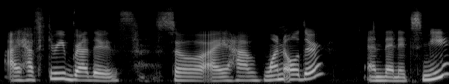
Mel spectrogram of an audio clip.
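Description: A woman in her thirties from Canada, telling her life story as an interview guest in an earnest, gentle way with many soft fillers. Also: mid-range voice, measured pace, no room sound. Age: 30s.

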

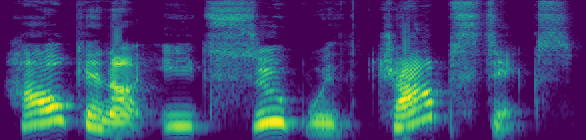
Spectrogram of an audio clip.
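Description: A woman's voice: high-pitched, very animated, slow, bright, forceful tone, pitched above the performer's own voice, exaggerated voice. A woman voicing an anxious, lovestruck young American sailor in a storybook, speaking earnestly and with emphasis. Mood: pleading.

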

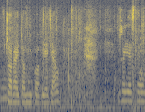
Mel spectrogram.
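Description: A woman's voice: medium pitch, steady tone, unhurried, music in the background, lightly acted. An actress playing a chatty, pleased local woman in a naturalistic film drama. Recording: noisy old film soundtrack with clicks.

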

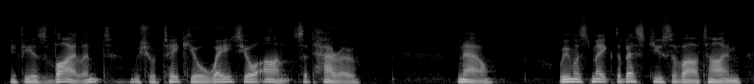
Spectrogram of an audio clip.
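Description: A man voicing a shrewd, commanding English gentleman detective, brisk, courteous and authoritative, in a storybook reading. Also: lowish voice, dry recording, dull audio, lightly acted.

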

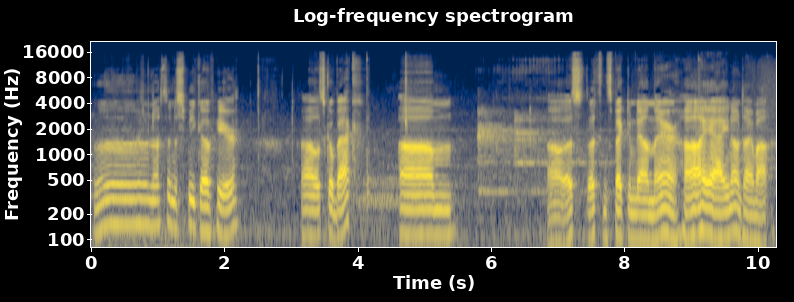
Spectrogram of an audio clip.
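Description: A man's voice: on the low side, fairly even intonation, measured pace, pauses often, a little hiss or hum. A young man giving casual, jokey commentary on a game, slangy and thinking aloud. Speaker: gamer, walkthrough host. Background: faint game music.

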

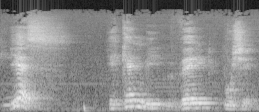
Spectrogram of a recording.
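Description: An actor playing a defensive middle-aged accused man testifying in a TV courtroom drama, halting and deliberate, with a Kenyan accent. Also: on the high side, big pitch swings, darkish tone. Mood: defensive, earnest. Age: 50s. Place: indoor courtroom set. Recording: echoey room, distant mic, faint noise.

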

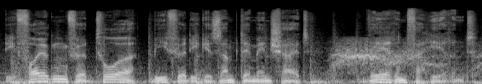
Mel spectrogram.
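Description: A man's voice: sits low, big pitch swings, a little slow. A man delivering scripted documentary narration in a dramatic storytelling manner. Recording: prominent music under the narration. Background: loud background music.

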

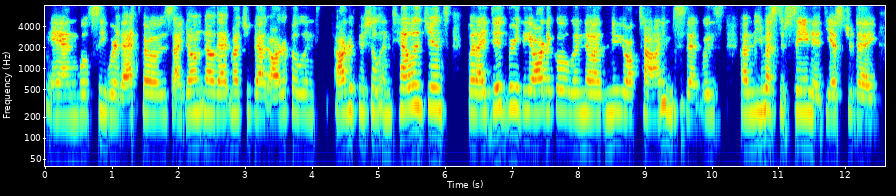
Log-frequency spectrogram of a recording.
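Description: A woman with a fairly high voice held in a narrow, flat range. She introduces herself haltingly, with many fillers, on a video call. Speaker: children's book author. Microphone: laptop on a video call.

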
